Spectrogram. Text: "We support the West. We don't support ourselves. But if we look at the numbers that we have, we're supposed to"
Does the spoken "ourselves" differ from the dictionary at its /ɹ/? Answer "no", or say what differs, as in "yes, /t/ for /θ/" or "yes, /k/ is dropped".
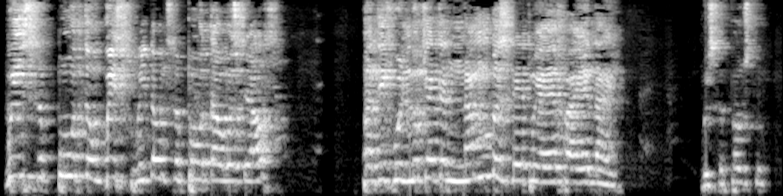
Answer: yes, /w/ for /ɹ/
